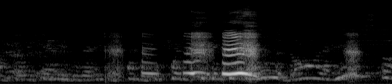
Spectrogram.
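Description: From 2.29 s to the end at 3.93 s, a faint buzzing chirp sits under the sound. This is computer activity noise: load changes in the processor, graphics card or mouse disturb the ground shared with the audio circuit. It pulses at around 500 times a second, roughly 45 dB below the sound. Unlike steady mains hum, it arrives abruptly, follows the machine's workload rather than the audio, and has a scratchy, irregular texture.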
